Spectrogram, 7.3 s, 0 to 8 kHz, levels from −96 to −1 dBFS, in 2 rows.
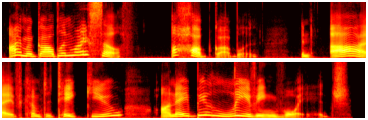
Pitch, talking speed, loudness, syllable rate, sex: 280 Hz, 115 wpm, -18 LUFS, 4.5 syllables/s, female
